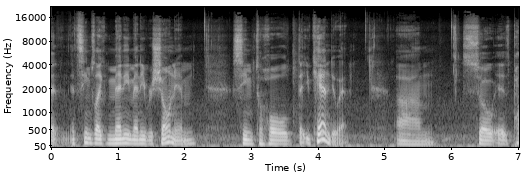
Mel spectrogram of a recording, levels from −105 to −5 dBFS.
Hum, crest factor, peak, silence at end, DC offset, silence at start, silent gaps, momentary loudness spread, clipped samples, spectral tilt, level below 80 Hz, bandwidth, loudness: none; 20 dB; -6 dBFS; 0 s; under 0.1%; 0 s; none; 20 LU; under 0.1%; -5 dB/octave; -46 dBFS; 17.5 kHz; -25 LUFS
